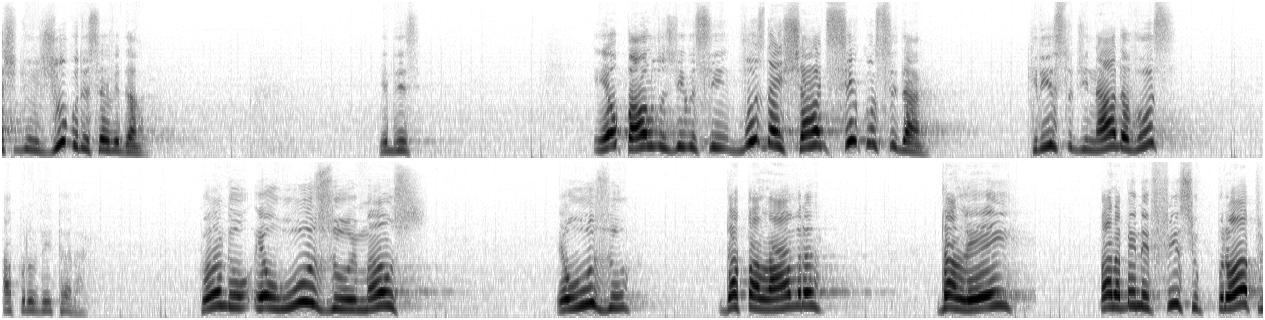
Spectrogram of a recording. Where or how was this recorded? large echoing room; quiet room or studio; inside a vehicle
large echoing room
